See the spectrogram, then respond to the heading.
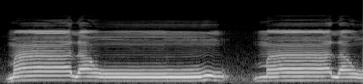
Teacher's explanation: তানমিনকে ওয়াওয়ের ভিতরে প্রবেশ করিয়ে দিচ্ছি এবং গুন্না করতেছি, গুন্নার পরিমাণ একালিফ পরিমাণ, কেননা এটা হলো ইদগাম তাম, পরিপূর্ণ ইদগাম।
